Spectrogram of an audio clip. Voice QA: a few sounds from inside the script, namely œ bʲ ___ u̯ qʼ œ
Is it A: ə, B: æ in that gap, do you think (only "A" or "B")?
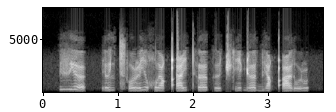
A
